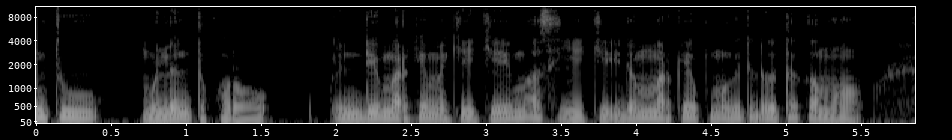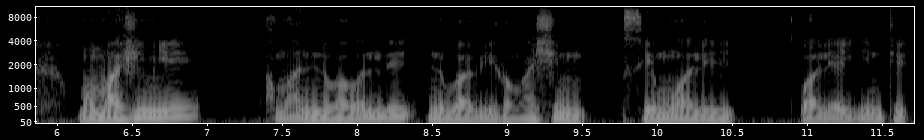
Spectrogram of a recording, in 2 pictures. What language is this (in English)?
Karekare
